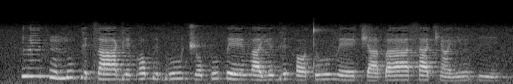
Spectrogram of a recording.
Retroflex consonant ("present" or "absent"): absent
